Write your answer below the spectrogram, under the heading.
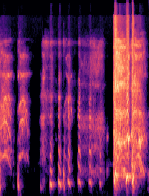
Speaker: I still have my cough, Chris, so you're going to hear it every once in a while.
